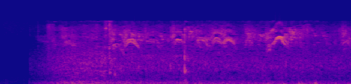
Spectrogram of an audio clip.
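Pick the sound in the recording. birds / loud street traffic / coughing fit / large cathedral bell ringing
birds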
